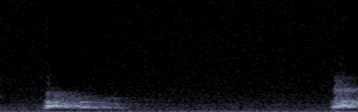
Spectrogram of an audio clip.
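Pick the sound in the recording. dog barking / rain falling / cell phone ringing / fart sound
dog barking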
